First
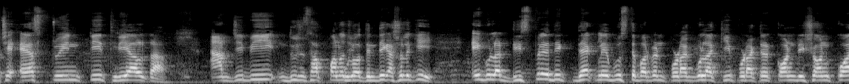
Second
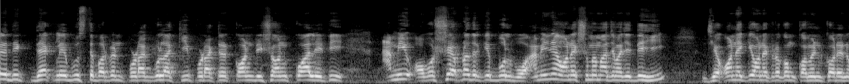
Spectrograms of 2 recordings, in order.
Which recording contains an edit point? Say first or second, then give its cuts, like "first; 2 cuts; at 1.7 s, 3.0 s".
first; 1 cut; at 3.5 s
